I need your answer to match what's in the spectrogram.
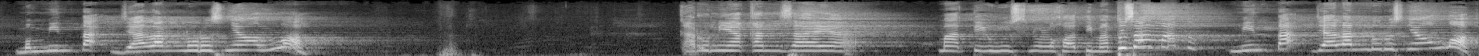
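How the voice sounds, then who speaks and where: High-voiced woman preaching in an echoey hall. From Indonesia. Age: 40s. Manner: emphatic, repeats lines, asks the crowd "betul?". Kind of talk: sermon to a women's gathering.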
